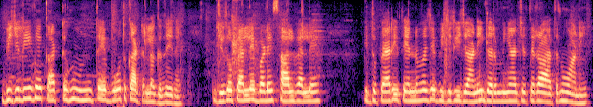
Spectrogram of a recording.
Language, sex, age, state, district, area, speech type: Punjabi, female, 45-60, Punjab, Kapurthala, urban, spontaneous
